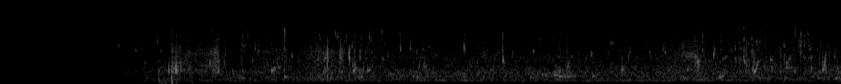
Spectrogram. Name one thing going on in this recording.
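Small waves lap and trickle against rocks at a lake's edge.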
